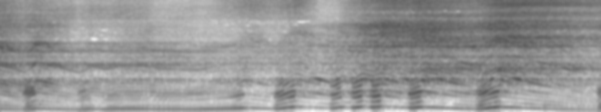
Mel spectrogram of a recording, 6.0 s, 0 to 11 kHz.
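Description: Stihl 029 two-stroke chainsaw revving in quick throttle blips, each rev rising and falling in pitch, settling to a steadier, lower run for about a second and a half before the blipping resumes.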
